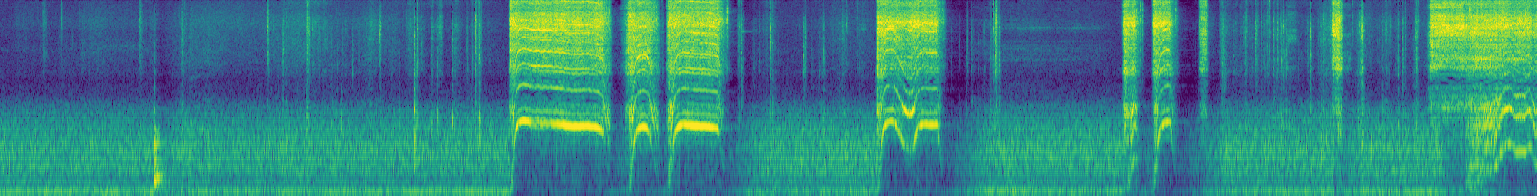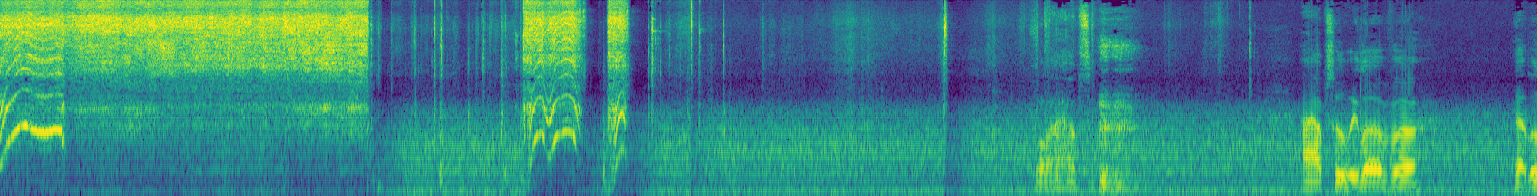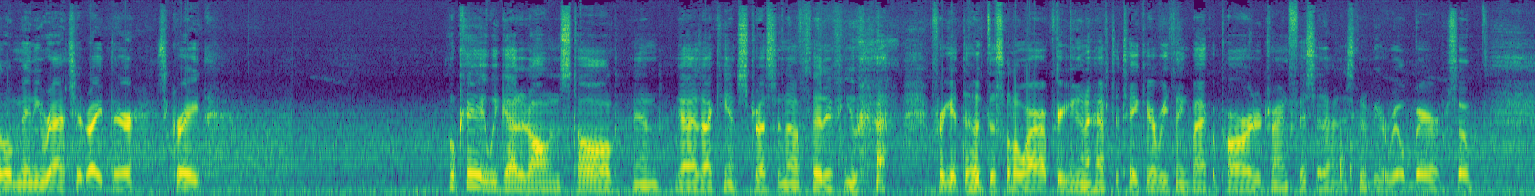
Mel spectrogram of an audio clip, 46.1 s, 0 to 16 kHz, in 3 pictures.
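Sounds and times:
air ratchet whining: 5.1 - 10.0, 11.2 - 22.4.

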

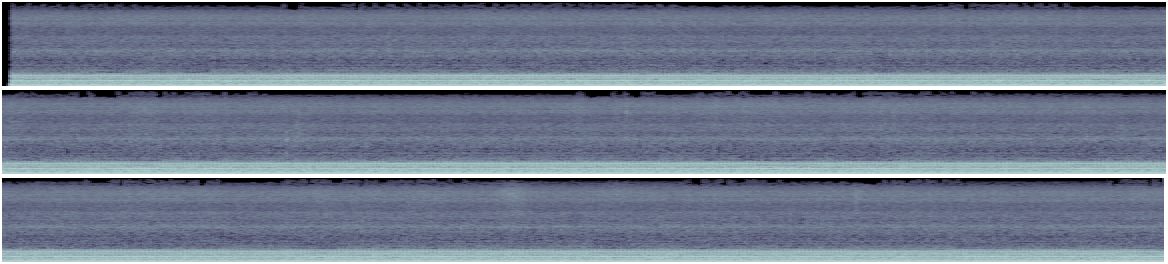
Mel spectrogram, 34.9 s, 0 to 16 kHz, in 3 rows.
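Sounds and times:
workshop machine motor drone: 0.1 - 34.9.

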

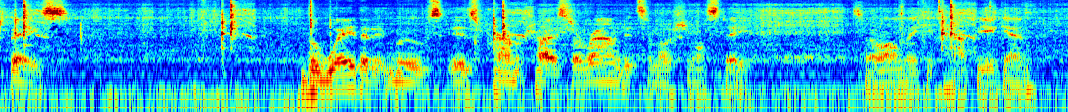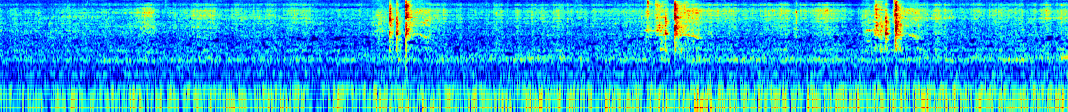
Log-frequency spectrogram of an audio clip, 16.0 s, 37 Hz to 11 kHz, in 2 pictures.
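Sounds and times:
robot motor hum: 0.0 - 16.0
sharp metallic clicks: 1.6 - 2.5.

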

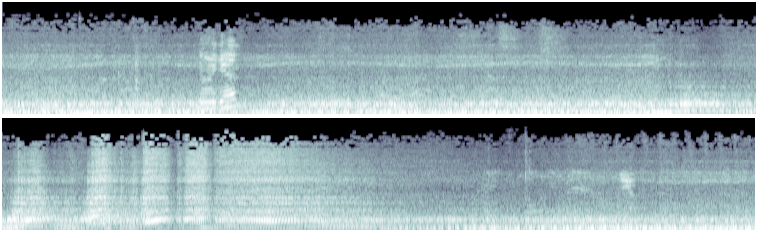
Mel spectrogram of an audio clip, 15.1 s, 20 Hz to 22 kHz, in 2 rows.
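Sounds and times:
car engine idling and revving: 0.0 - 15.0.

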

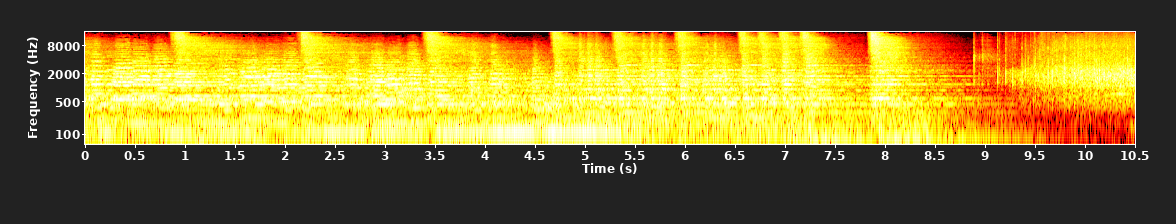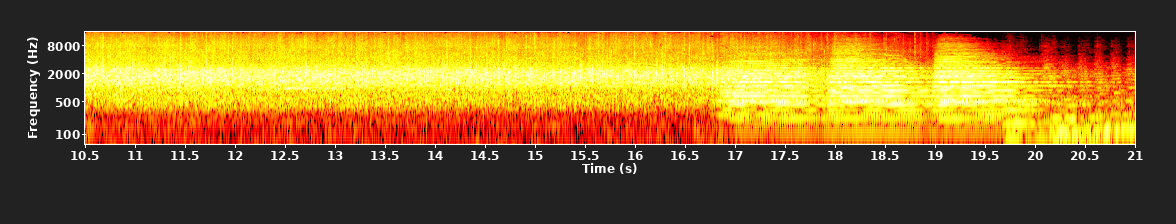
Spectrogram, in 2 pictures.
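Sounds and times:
orchestra playing: 0.0 - 9.4, 14.6 - 21.0
audience applauding: 8.9 - 19.2.

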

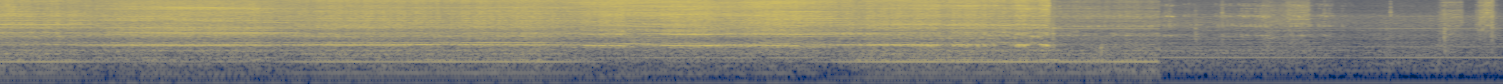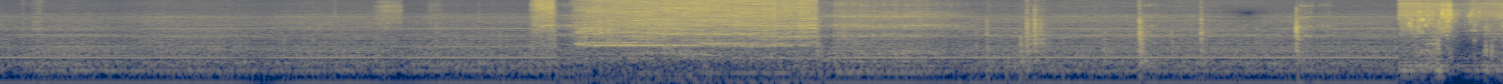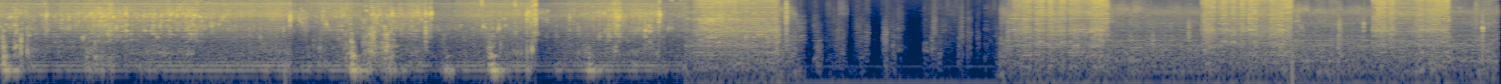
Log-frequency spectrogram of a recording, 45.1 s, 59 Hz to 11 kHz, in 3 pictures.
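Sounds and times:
band saw cutting wood: 0.0 - 15.5, 20.3 - 26.8, 27.9 - 38.2, 40.1 - 45.0.

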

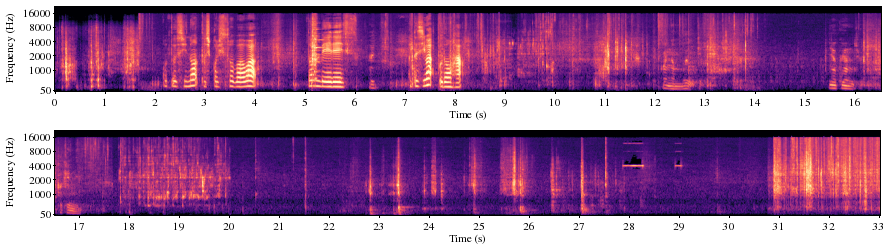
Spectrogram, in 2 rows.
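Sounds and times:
water poured into kettle: 8.3 - 11.4, 16.6 - 20.0
short electronic beeps: 27.9 - 28.3
packaging crinkling: 30.8 - 33.0.

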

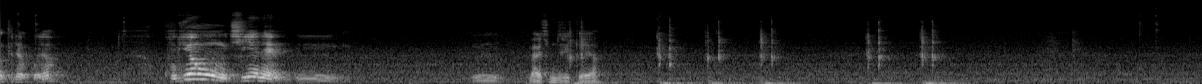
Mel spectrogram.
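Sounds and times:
computer keyboard keys tapping: 5.6 - 6.0, 6.6 - 8.0, 8.6 - 9.6.

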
